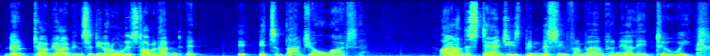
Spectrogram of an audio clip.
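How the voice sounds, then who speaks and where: A man's voice: a little high, animated, fairly quick, lightly acted. An actor playing an English detective inspector in a radio play, a falsely affable, crafty middle-aged man who chats, hesitates and mock-apologises as he digresses. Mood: innocently probing.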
